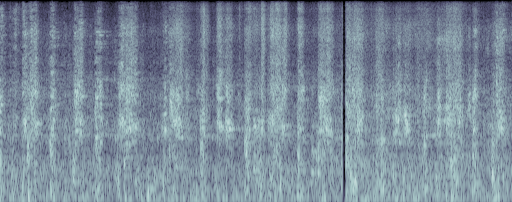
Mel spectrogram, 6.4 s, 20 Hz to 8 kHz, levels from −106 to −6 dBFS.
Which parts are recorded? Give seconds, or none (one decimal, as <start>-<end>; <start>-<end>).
0.0-2.2; 6.0-6.4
